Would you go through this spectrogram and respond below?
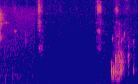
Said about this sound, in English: No, I'm not going to interrupt. I love the silence to that big-ass gulp of tea you just took.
